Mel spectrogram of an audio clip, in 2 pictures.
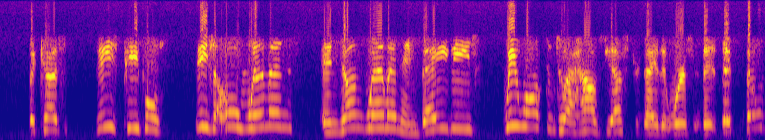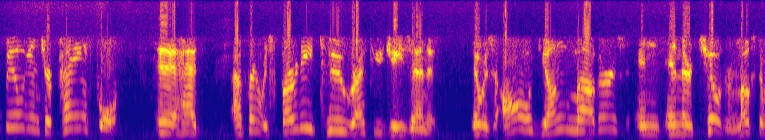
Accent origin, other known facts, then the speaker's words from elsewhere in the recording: Mobile, Alabama, United States; I'm from Mobile, Alabama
